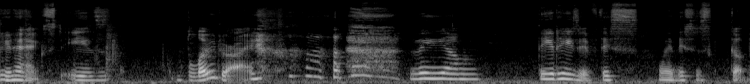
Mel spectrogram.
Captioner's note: laughs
